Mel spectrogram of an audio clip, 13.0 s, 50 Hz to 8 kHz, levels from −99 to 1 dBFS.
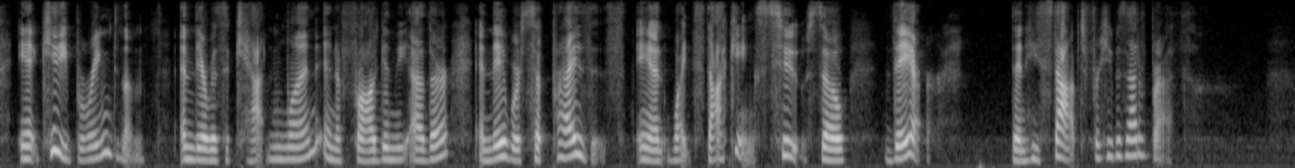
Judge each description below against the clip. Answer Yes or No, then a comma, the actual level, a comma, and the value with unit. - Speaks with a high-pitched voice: Yes, high, 215 Hz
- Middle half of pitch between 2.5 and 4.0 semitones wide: No, average, 4.5 semitones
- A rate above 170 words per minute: No, average, 165 wpm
